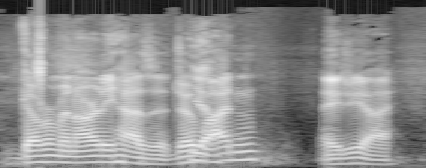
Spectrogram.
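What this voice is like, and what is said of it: Imitates another person's voice. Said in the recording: “that was actually really good. ... That's a great impression. ... That was good.”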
